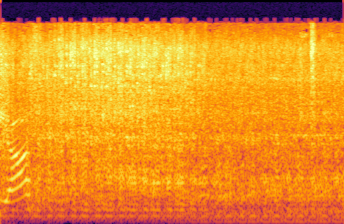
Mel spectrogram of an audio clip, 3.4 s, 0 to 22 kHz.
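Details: 1985 Jeep CJ-7 Renegade with Holley Sniper EFI: after a brief dip the idle continues steadily with the key off; alternator current back-feeding the ignition causes the run-on.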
